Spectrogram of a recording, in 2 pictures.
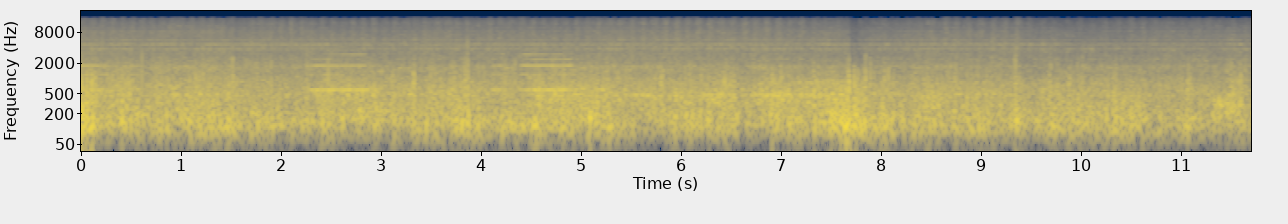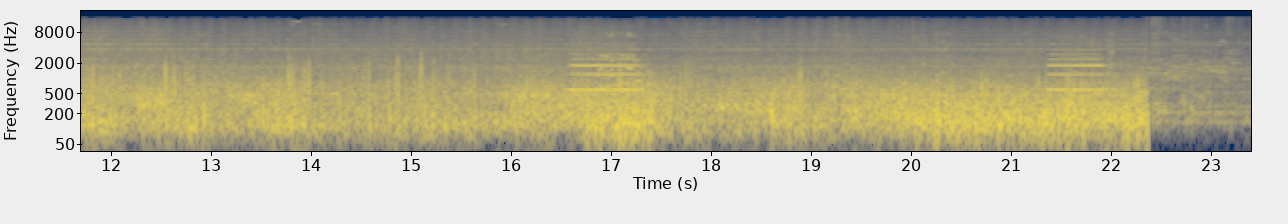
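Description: A train rattles and rumbles steadily along the tracks.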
